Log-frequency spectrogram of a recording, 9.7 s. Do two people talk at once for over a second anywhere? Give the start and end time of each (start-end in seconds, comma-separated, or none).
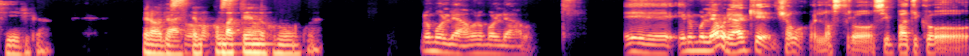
1.6-2.8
